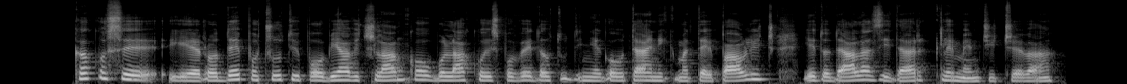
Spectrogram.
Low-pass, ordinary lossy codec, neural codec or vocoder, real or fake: none; none; none; real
